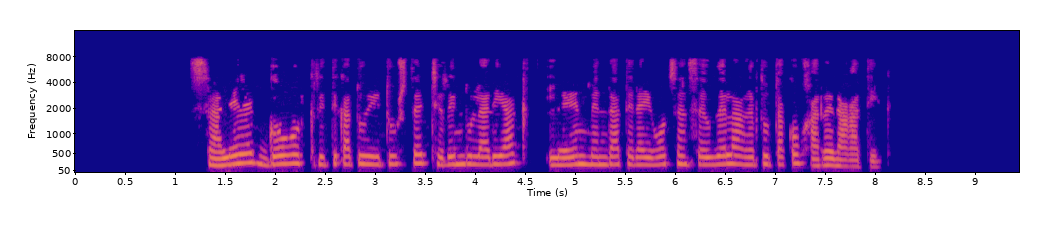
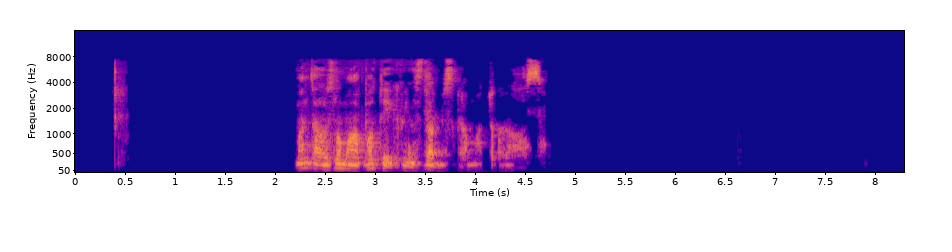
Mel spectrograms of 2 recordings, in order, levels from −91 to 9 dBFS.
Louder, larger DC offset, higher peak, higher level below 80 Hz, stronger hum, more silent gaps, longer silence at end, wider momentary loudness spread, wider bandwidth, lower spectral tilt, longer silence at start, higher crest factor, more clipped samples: second, -25 LUFS vs -18 LUFS; neither; second, -10 dBFS vs 0 dBFS; second, -72 dBFS vs -64 dBFS; neither; second, 2.30-2.34 s, 4.56-4.70 s vs 0.54-2.19 s; second, 1.4 s vs 3.6 s; second, 8 LU vs 18 LU; about the same, 8 kHz vs 8 kHz; about the same, -5 dB/octave vs -4 dB/octave; first, 1.15 s vs 0.4 s; second, 16 dB vs 22 dB; neither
